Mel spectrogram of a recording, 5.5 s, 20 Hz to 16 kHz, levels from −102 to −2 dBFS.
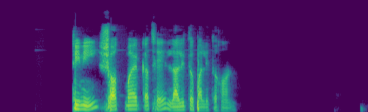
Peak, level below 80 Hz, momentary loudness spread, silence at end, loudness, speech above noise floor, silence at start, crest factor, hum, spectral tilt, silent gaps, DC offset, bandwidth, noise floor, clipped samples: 0 dBFS; -56 dBFS; 14 LU; 2.05 s; -20 LUFS; over 69 dB; 1.1 s; 24 dB; none; -5.5 dB/octave; none; under 0.1%; 7.4 kHz; under -90 dBFS; under 0.1%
